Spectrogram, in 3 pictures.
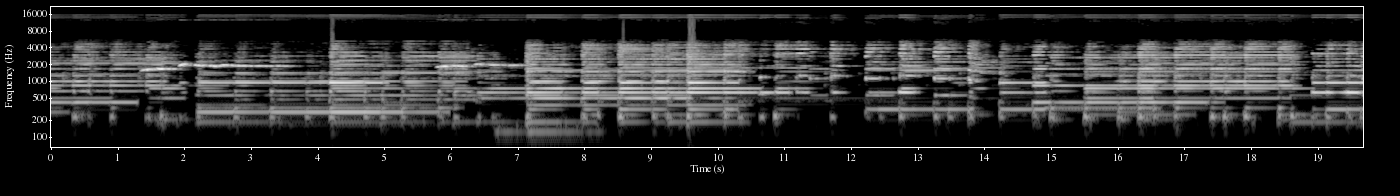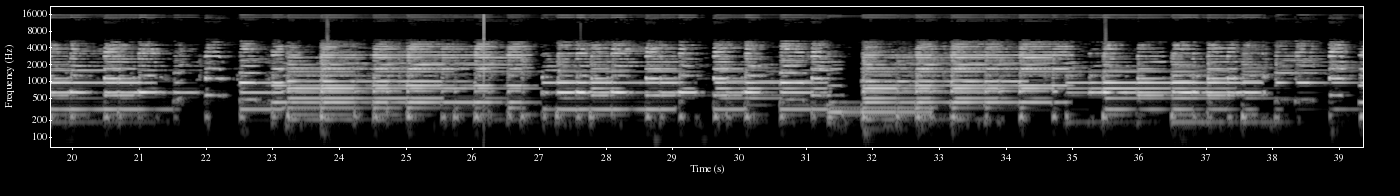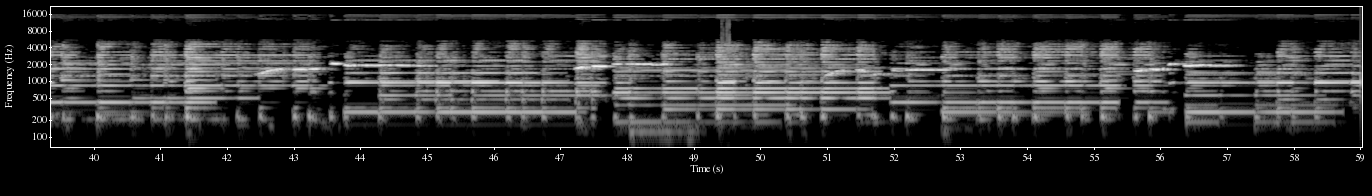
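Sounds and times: acoustic guitar chords: 0.0s - 59.0s.

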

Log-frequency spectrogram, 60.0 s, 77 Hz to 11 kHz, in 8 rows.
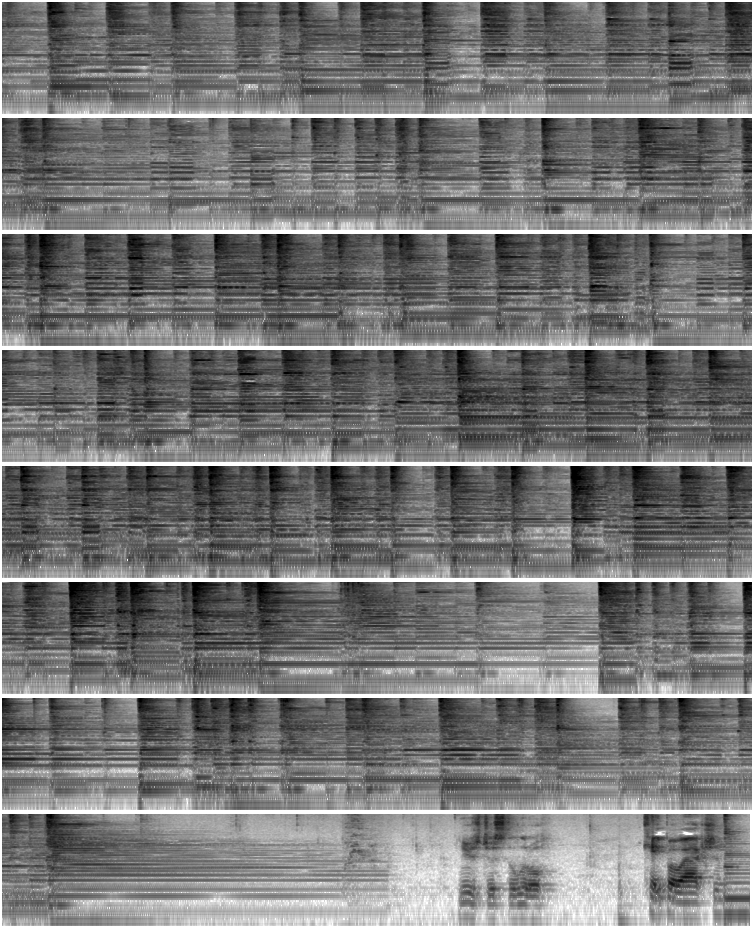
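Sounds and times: acoustic guitar strumming chords: 0.0s - 56.5s, 58.7s - 59.9s.

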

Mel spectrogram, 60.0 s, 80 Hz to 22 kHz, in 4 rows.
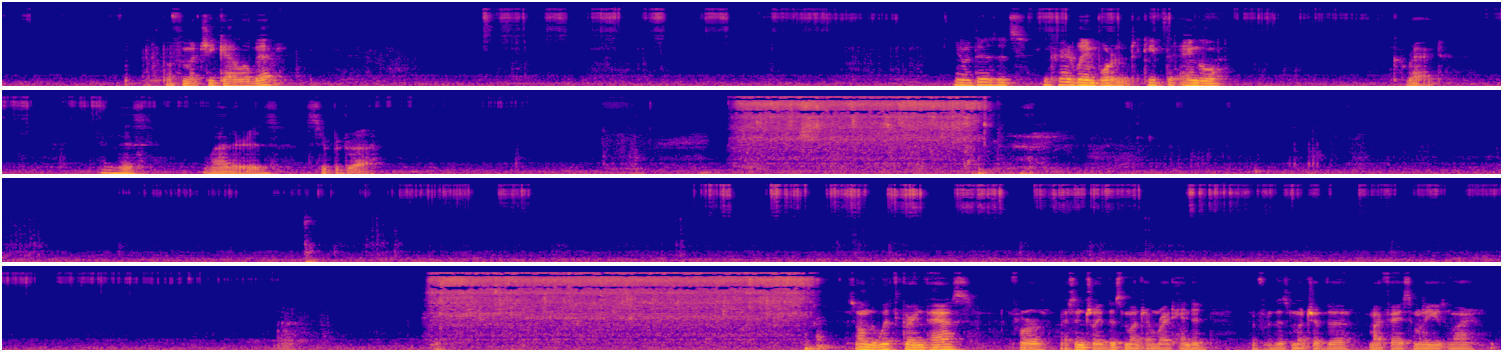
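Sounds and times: water running from tap: 22.3s - 25.0s, 49.2s - 53.2s.

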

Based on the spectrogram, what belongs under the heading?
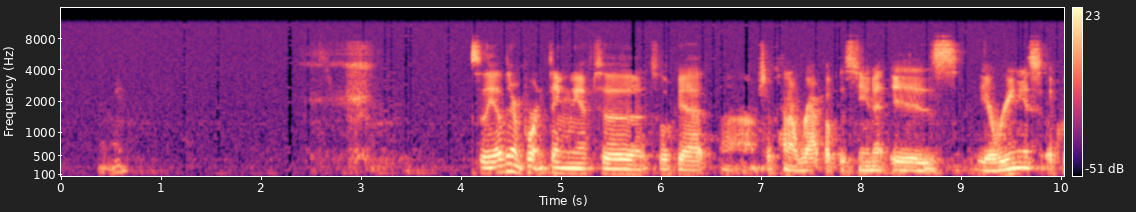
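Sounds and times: man breathing in: 2.4s - 3.3s.

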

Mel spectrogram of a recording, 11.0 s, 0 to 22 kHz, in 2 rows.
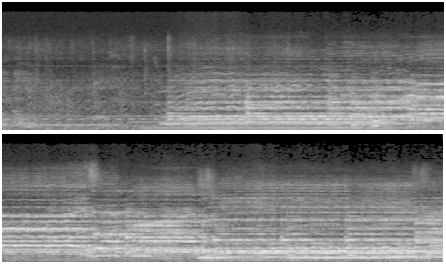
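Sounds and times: organ accompaniment: 0.0s - 11.0s
group singing a hymn: 1.9s - 11.0s.

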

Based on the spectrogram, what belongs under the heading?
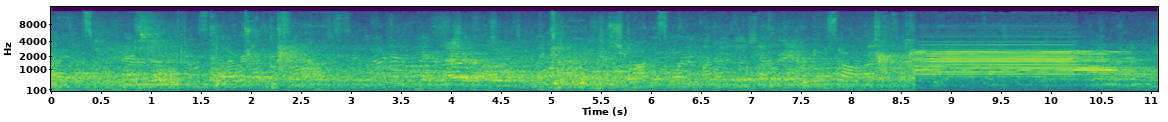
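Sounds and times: scoreboard horn blast: 8.6s - 10.9s.

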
